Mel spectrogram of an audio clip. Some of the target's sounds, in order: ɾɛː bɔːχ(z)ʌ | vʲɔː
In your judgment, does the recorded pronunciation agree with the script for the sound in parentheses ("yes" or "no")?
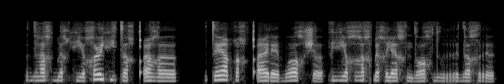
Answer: no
